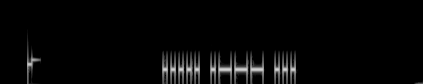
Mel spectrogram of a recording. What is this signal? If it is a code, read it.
Morse code, heard as a keyed tone, about 31 wpm, 700 Hz. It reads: 5JS
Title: Three Challenging Letter-Number Combinations 30wpm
